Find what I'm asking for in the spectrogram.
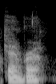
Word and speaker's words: Canberra: Well, just recently, it got its first command from the dish down in Australia, Canberra. Is that how you say it? – Canberra, yeah.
